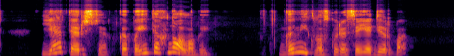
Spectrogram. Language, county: Lithuanian, Klaipėda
